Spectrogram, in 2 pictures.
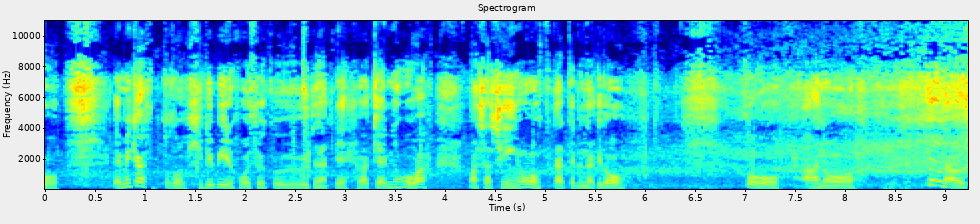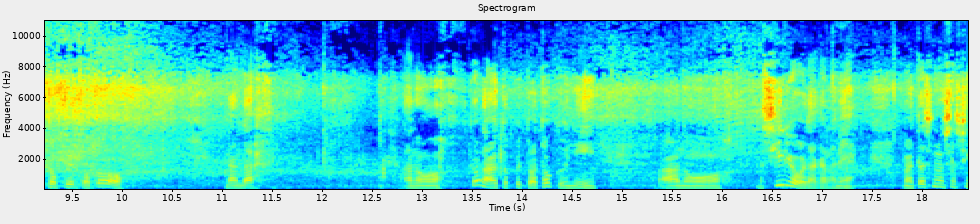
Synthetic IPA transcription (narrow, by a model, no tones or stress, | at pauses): oemʲikasɨ̥tt̪ːo̞t̪oçiɾɯ̟bʲiːɾɯ̟ɦo̞ːsokɯ̟d͡ʑanakɯ̟̥t̪e̞βakʲiaɾʲino̞ɦo̞ːβamaɕaɕĩɰ̃o̞t͡skat̪ːe̞ɾɯ̟̃nd̪ake̞d̪o̞ | so̞ːano̞ | kʲo̞ːnaɯ̟t̪o̞pɯ̟t̪ːo̞t̪o̞ | nãnd̪a | ano̞ | kʲo̞ːnaɯ̟t̪o̞pɯ̟t̪ːoat̪o̞kɯ̟ɲ̟i | ano̞maɕiɾʲo̞ːd̪akaɾane̞ | maβat̪aɕino̞ɕaɕĩ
